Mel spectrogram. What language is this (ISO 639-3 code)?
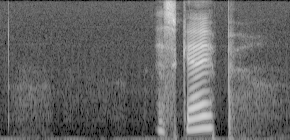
nor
